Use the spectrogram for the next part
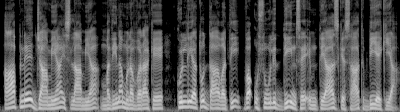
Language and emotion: Urdu, neutral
